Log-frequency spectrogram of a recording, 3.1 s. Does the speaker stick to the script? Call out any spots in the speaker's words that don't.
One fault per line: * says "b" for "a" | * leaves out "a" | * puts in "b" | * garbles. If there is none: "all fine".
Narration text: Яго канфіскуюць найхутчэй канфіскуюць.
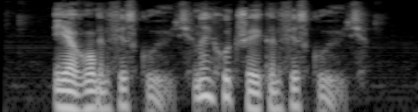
all fine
